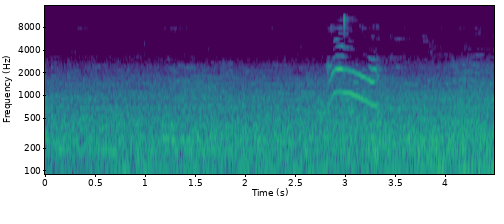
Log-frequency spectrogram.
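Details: Cat in a Bangladeshi village home that has just had kittens; a single thin, high meow that slides downward, over a steady background hiss.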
